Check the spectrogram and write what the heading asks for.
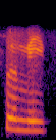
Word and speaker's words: Sunita: Okay, so yeah, the pronunciation was quite right. You can call me Sun. It is Sunita.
